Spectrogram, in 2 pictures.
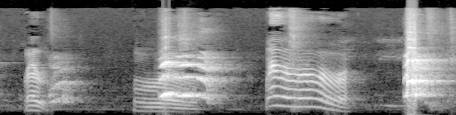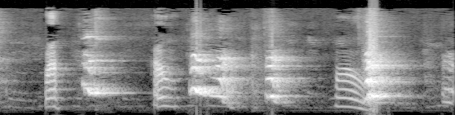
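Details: Siberian Husky giving a run of short, harmonic, whine-like yowls and yips that bend up and down in pitch, about a dozen separate calls with brief pauses between them.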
